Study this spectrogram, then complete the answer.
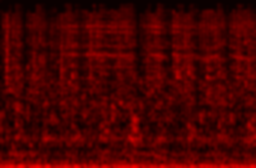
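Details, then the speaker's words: Hot rod "Clyde", on its first drive of the year after winter: a steady low engine drone with uneven rumbling roughness over it while driving; an unidentified noise, and the owner guesses it may be a door squeaking. "Not really sure what that noise is."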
